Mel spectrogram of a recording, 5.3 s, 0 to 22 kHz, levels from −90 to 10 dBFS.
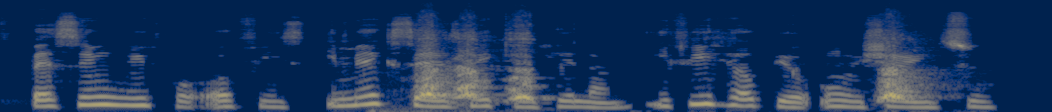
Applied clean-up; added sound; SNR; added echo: classical method spectral subtraction.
